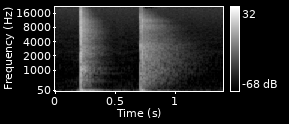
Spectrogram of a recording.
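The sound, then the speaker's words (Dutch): After a countdown of 3, 2, 1, two sharp, loud hand claps about half a second apart to sync a recording, each with a quick ringing decay, with no talking over them. “Dan weer even schot opengooien. Dan gaan we even klappen. 3, 2, 1.”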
